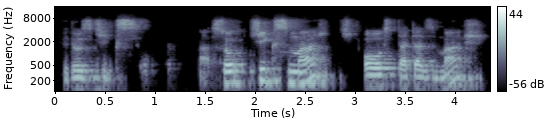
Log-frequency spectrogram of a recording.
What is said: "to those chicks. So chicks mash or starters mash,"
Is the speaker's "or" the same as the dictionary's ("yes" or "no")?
no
